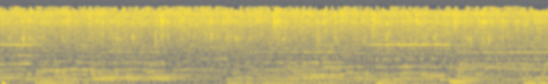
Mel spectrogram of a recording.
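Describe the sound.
Steady rain patters continuously and softly, with gentle sustained musical tones running underneath throughout.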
